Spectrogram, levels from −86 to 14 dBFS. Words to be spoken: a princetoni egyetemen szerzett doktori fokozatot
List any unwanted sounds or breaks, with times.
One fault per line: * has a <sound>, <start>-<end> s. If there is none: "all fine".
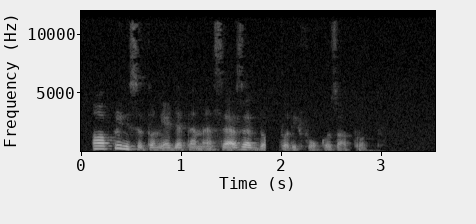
* has a dropout, 1.8-2.0 s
